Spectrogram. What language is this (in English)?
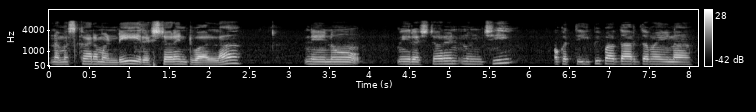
Telugu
